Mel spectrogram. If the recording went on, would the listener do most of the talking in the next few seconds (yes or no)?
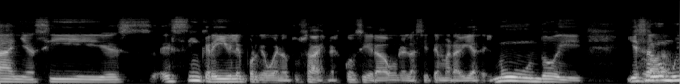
no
